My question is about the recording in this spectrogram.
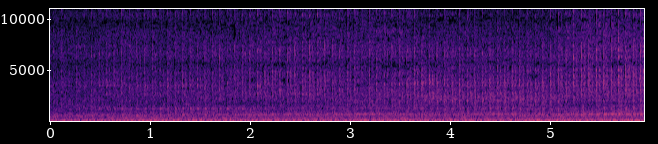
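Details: Yamaha R15 motorcycle at idle, still ticking after an engine rebuild: fast, fairly regular light ticking, about three per second, over the engine hum; owner asks where it comes from; engine ticking.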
